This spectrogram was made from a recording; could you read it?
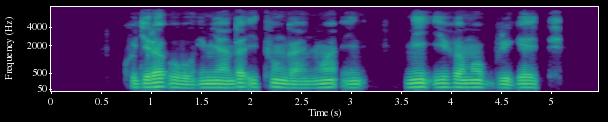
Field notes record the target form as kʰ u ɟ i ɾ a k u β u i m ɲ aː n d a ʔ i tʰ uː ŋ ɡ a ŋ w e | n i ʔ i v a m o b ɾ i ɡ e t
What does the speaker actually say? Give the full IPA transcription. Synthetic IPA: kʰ u ɟ i ɾ a ʔ u β u i m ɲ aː n d a ʔ i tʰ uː ŋ ɡ a ɲ w a | n i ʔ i v a m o b ɾ i ɡ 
